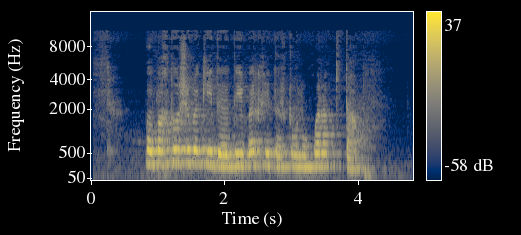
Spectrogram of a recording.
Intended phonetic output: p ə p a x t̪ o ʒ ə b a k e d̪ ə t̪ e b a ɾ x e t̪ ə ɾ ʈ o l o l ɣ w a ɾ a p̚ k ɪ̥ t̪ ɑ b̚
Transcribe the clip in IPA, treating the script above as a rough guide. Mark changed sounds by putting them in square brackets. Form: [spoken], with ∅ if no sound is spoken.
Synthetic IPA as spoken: p ə p a x t̪ o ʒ ə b a k e d̪ ə [d̪] e b a ɾ x e t̪ ə ɾ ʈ o l o [∅] ɣ w a ɾ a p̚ k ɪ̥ t̪ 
